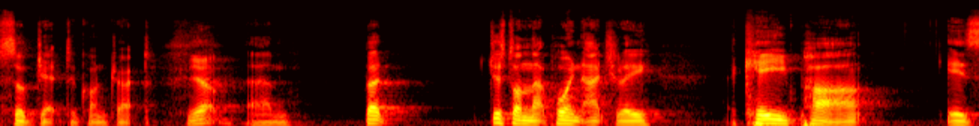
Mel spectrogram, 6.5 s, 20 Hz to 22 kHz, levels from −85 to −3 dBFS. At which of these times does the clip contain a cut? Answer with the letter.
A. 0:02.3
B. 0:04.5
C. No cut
C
